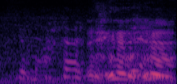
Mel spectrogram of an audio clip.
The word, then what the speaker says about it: Siobhan: And then, Siobhan. yeah, Siobhan. Then step in, please. The B is silent.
